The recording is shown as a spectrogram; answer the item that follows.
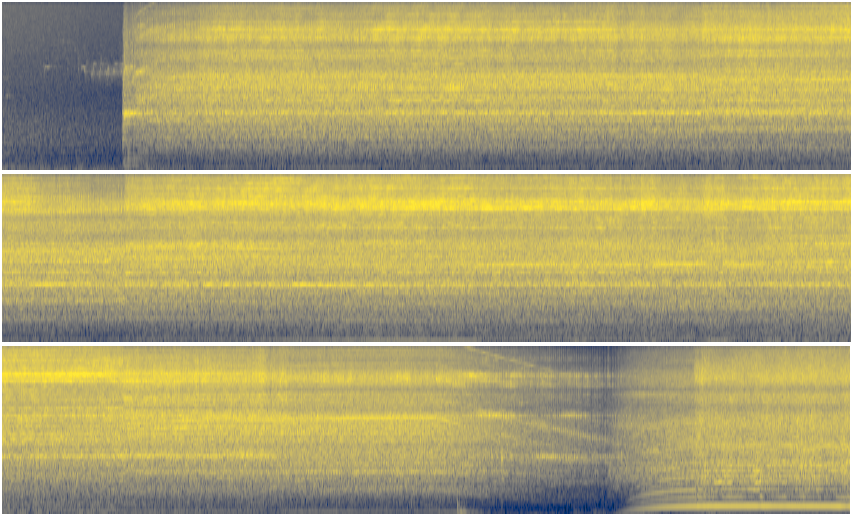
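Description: Corded circular saw starting about a second and a half in and cutting through a wooden board, running steadily with a whine for most of the clip, then winding down with a falling tone. Near the end a Bosch orbital sander starts up, its pitch rising and then settling.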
